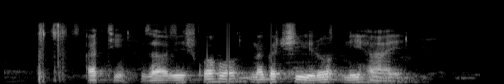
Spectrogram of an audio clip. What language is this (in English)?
Kinyarwanda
